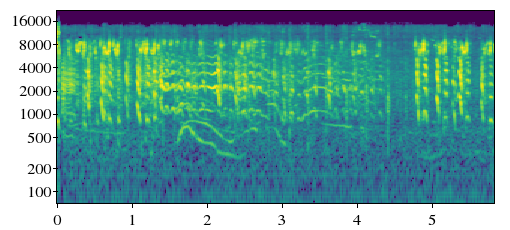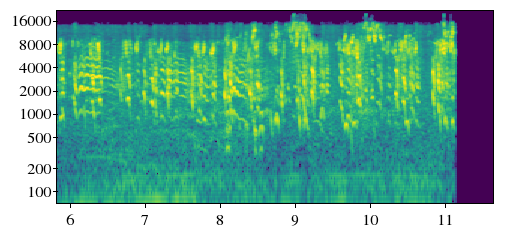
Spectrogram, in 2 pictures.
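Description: African wild dogs give a busy chorus of high, bird-like twitters, squeaks and chirps.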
